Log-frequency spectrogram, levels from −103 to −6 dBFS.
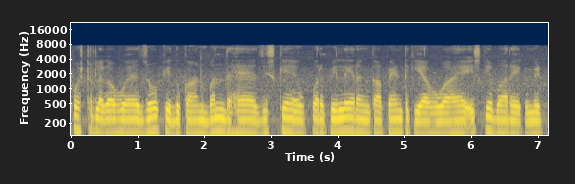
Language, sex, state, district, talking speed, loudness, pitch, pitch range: Hindi, male, Rajasthan, Bikaner, 195 wpm, -13 LUFS, 120 Hz, 115-120 Hz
